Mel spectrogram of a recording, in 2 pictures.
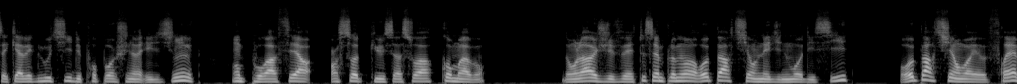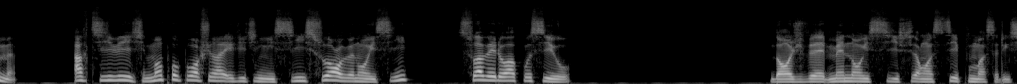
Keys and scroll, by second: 7.1 Tab, 8.1 ctrl+shift+Tab, 9.3 z, 19.4 c.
